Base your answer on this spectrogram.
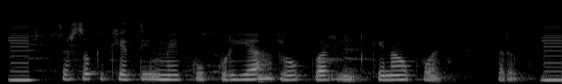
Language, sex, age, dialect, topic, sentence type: Maithili, female, 18-24, Bajjika, agriculture, question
